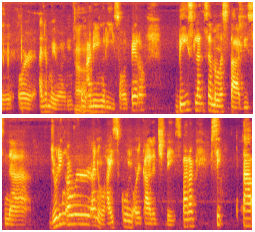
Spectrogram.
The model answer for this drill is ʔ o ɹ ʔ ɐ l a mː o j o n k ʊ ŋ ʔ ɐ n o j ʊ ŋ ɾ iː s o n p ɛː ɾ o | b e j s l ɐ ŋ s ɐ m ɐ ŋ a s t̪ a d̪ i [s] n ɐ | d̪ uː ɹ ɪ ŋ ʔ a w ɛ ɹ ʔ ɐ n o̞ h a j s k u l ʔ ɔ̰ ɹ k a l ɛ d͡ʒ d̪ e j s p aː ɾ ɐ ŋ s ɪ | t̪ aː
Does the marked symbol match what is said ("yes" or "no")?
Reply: yes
